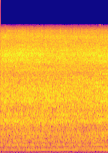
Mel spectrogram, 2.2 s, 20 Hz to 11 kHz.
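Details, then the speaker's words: 1988 Ford Mustang GT convertible, 5.0 V8, 4-speed automatic overdrive, about 101,000 miles, mostly original except battery, hood open: steady even rumble, no knocks, ticks or hunting; smooth healthy idle. "everything's original here except for the battery nice and smooth really 100 000 miles you can't beat that"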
